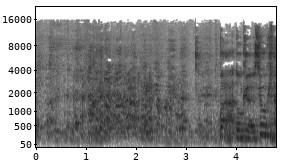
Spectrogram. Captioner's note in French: rires public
